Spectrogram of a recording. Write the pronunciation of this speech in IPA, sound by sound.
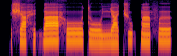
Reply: ʃ a˨ h e˨ ɡ͡b aː˧ h oː˧ t oː˨ ɲ a˨ t͡ʃ u˧ k͡p ã˧ f ə˦

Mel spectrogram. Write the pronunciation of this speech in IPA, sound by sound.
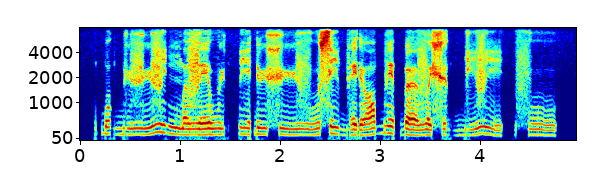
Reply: ɓ o ɡ͡b y v y v i ŋ͡m ə v e w y k͡p i ɗ y x y v u s i b e ɾʲ ɔ b e ɓ œ v ə xʲ o ɡ͡b i v i | f u

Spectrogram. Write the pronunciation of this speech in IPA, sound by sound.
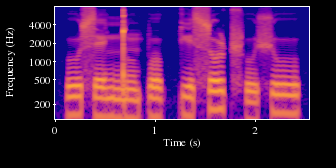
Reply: u˨ s e˨ ŋ͡ǃ ũ˩ p o˨ kː i˨ s o˥ ʈ͡ʂʰ u˩ ʃ u˦

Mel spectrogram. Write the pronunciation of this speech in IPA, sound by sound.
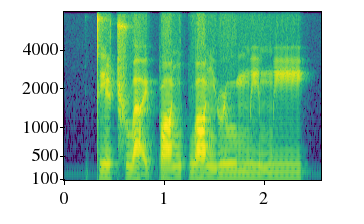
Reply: t̪ i˧˥ ʈ͡ʂ w a̰˨˩ ɪ̯ p ɑ˧˥ ŋ p w ɑ˥˩ ŋ ɻ u˥ m i˥˩ m i˥

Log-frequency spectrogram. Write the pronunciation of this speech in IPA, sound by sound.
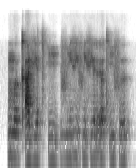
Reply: m ɵ kʼ a vʲ ɐ t͡sʼ i | v i vʲ ʉ f i fʲ ɵ r ɵ tʼ i f ʉ

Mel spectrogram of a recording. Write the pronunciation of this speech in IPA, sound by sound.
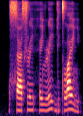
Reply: s æ s ɭ i h e ʎ ɭ i ɡ i tʲ lˠ e ʎ

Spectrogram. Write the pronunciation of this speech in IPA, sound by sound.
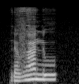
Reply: ɾ ɐ v ã n u

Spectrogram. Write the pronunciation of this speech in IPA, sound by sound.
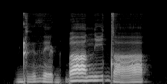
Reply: ɖ ɨ˩˧ ð e˩ ɖ ɓ a˥ n i˥ d a˩˧

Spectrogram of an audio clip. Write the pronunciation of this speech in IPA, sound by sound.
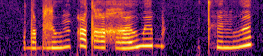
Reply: dˤ ɐ b z u ŋ q u tˤ ʁ ɘ χ ʁ ɐ ʊ̯ w ɘ b | t̪ʰ ɘ ŋ u ə̯

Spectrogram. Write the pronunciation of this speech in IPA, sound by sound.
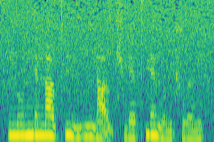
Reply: n̪ o˥ ʊ̯ n̪ j ɛ˥ n ɑ˥˧ ʊ̯ pʰ y˥˩ m i˥ l j ɑ̰˨˩ ʊ̯ t͡ɕʰ ɥ ɛ˧˥ pʰ ɥ ɛ˥˩ n ɤ˧˥ ŋ ʂ w ə˧˥ n

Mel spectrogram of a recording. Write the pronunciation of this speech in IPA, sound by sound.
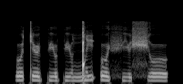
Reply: ʊ˨ t ø˨ pʲ o˨ pʲ o˨ ŋ͡ǃ i˦ ʔ ʊ˨ fʲ ø˨ ɕ ʊ˦

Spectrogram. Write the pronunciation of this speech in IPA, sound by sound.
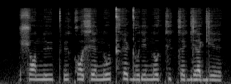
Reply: ʃ ɒ n y pʼ y k ɔ xʲ a n u ʈʰ e ɖ u ɾʲ e n ʊ kʲ ə k ɛ ɡʲ a ɡʲ e

